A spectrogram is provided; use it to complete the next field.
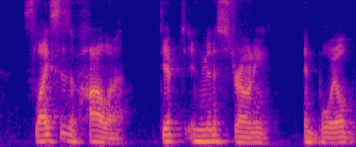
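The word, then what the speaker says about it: challah: rice slices of ooh looks like chala but it's pronounced hala slices of hala dipped in minestrone and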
